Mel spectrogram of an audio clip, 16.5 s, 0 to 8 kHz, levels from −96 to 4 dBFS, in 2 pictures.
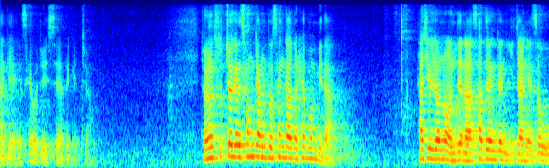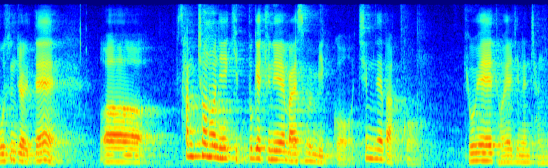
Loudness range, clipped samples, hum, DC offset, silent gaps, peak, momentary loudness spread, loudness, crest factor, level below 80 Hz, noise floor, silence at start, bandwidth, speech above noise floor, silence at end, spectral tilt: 5 LU; under 0.1%; none; under 0.1%; none; -4 dBFS; 17 LU; -21 LUFS; 18 dB; -56 dBFS; -55 dBFS; 0 s; 7.6 kHz; 34 dB; 0 s; -7 dB/octave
